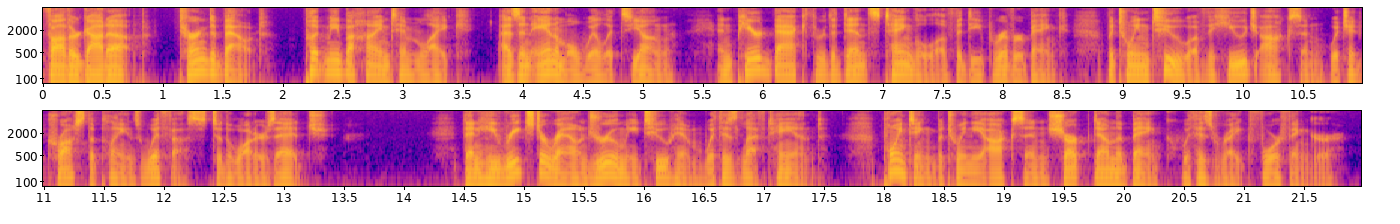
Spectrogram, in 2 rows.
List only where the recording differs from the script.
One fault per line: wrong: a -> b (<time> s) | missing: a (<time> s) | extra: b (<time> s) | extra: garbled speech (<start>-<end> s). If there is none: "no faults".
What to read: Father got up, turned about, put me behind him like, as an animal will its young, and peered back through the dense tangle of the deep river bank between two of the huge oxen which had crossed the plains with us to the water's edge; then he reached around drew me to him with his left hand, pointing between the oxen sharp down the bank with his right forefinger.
no faults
